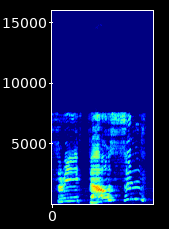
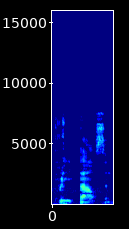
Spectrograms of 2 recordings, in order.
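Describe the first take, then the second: First: High, slow, astonished rise; surprised. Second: Low, soft trailing mutter; quiet. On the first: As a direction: stretch it out in disbelief. Reacting to item price. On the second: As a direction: drop it under the breath. Same number, deflated aside. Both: Real, not acted.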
